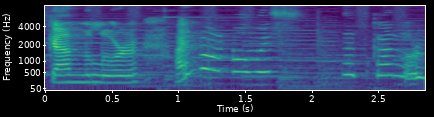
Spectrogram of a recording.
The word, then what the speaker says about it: Chandelure: Chandelure knowledge is pronounced candelure.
